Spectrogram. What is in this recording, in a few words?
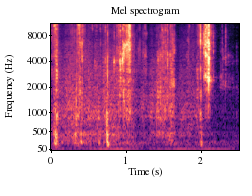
Hands In Pocket Touching; Fairlight Sound Lib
